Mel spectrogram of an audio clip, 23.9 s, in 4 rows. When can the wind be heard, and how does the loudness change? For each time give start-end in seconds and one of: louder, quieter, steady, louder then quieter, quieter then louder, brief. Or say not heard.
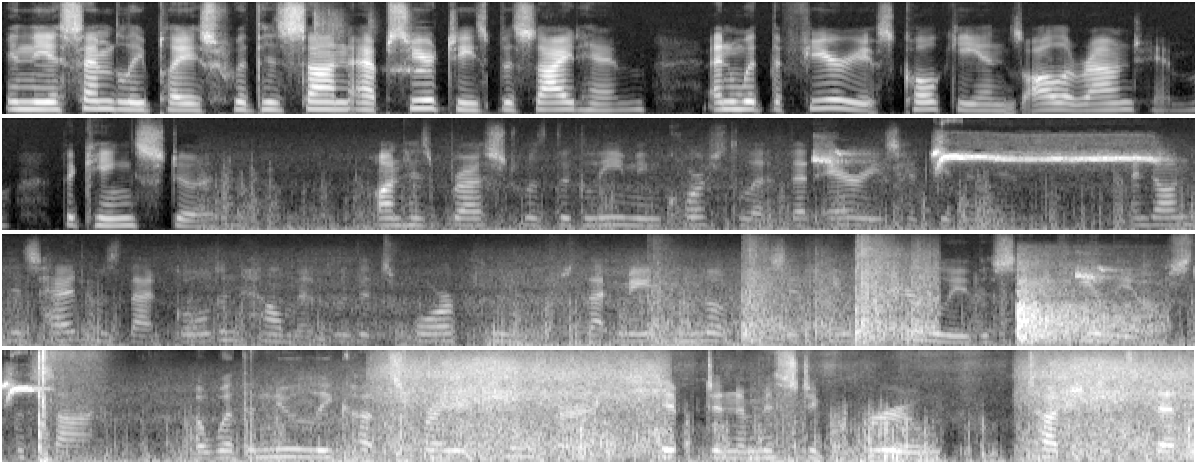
6.9-23.8 louder.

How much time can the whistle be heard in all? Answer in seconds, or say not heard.
3 s.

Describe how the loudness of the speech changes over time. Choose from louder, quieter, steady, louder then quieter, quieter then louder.
quieter then louder.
